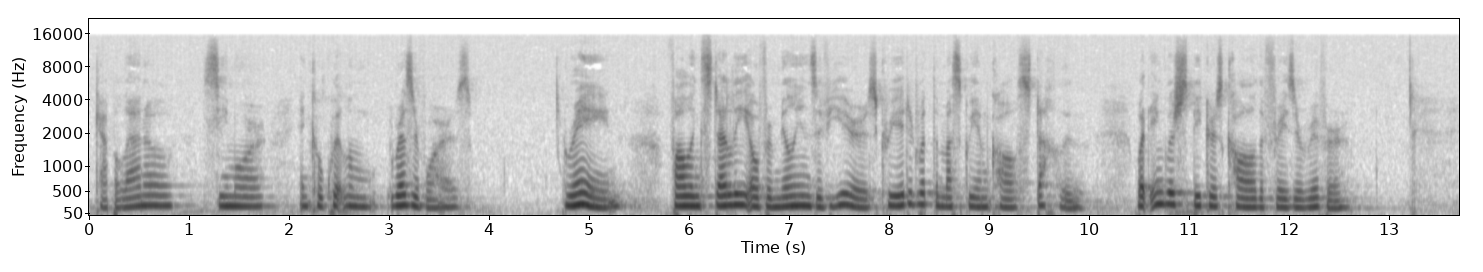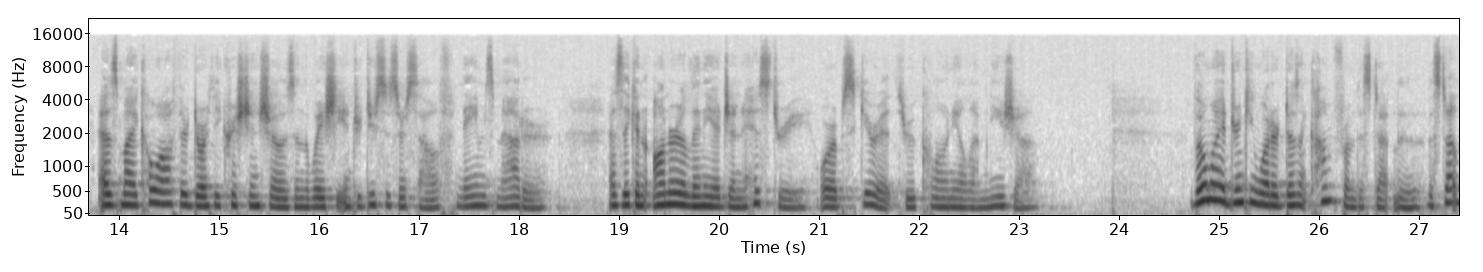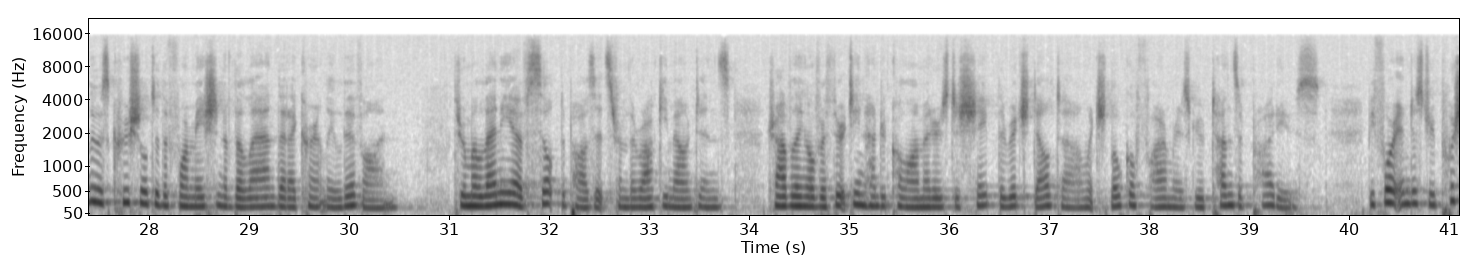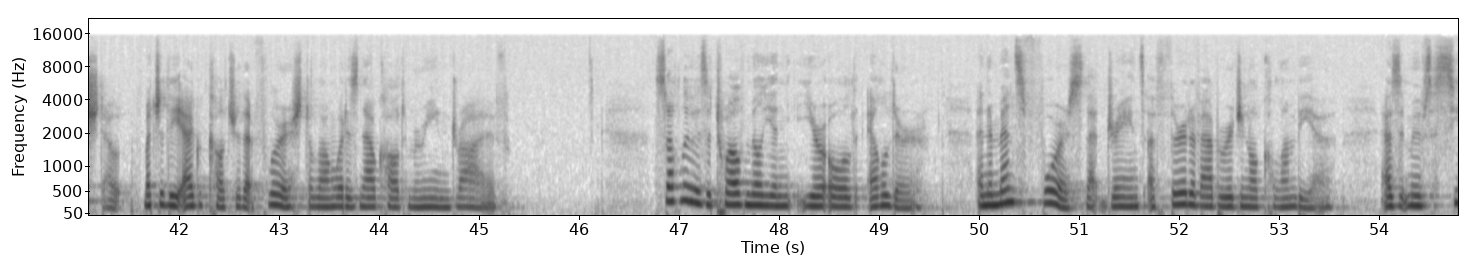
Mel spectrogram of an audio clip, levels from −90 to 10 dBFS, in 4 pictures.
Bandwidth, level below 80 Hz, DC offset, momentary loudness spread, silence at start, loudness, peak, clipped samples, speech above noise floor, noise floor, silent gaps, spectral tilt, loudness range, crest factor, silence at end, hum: 15.5 kHz; -46 dBFS; under 0.1%; 11 LU; 0.05 s; -20 LUFS; 0 dBFS; under 0.1%; 34 dB; -53 dBFS; none; -6 dB/octave; 5 LU; 18 dB; 0 s; none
